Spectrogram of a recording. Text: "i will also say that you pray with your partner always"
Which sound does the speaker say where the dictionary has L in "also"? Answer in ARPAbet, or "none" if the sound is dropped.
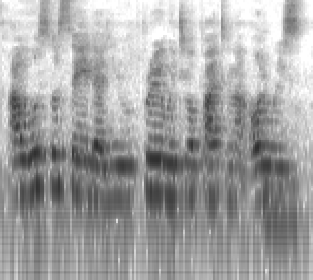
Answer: L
